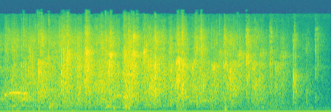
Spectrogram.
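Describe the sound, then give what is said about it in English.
A church audience breaks into sustained applause for Jesus, dense overlapping claps forming a steady, bright crackle that holds for several seconds before easing slightly toward the end. “Can you clap his hand for him?”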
